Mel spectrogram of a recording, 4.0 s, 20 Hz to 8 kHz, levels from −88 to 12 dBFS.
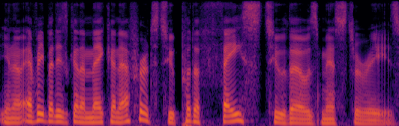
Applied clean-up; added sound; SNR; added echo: none; none; none; none.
